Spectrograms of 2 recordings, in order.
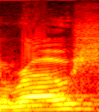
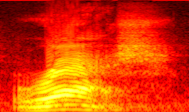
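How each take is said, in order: First: The surname is said with an 'o' vowel. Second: The surname is said with an 'a' vowel. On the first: The speaker calls it wrong. "I'm big on the O, ... it's not Terry Roche" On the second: The speaker calls it right. "you're saying it's got a little bit more A"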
